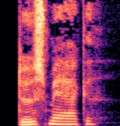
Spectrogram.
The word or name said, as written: dødsmærket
